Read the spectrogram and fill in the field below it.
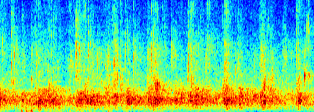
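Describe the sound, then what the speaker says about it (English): An audience at an Indian panel on battery manufacturing for the energy transition gives a round of applause: dense, steady clapping held at a fairly even level for the whole stretch, with no talk over it. "Please, one big round of applause for."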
